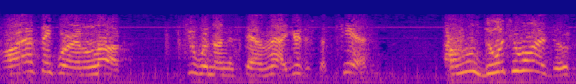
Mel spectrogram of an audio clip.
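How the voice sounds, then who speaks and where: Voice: sits high, expressive, normal speed, a little hiss or hum. A performer playing a cocky, condescending teenage boy who shows off his maturity in an old-time radio comedy. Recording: dull lo-fi old radio recording.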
